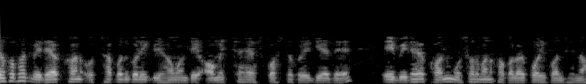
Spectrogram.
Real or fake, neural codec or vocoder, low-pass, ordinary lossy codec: real; none; 3.6 kHz; MP3, 32 kbps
